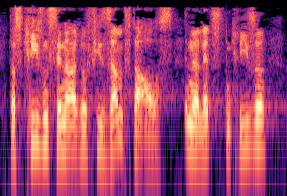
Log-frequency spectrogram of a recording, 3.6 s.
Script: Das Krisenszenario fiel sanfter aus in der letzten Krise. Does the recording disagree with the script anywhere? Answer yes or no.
no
